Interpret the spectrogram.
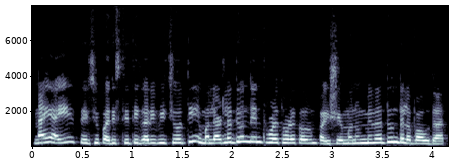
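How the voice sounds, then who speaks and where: A man's voice: high-pitched, racing, muffled recording, natural voice. A man voicing a naive young village son who defends himself to his mother in a cartoon, with a Varhadi Marathi accent. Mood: defensive. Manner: defensive, whiny explaining.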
